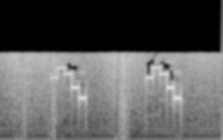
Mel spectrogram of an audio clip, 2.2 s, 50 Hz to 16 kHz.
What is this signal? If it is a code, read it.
Five-tone selective call (ZVEI), heard as quick runs of five tones, tones of about 70 ms. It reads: 88952 88952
